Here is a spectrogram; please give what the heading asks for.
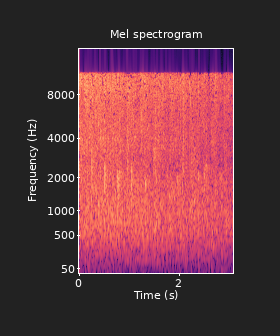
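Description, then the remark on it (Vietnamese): A crowd breaks into steady applause, dense overlapping clapping that holds at an even, fairly loud level for a few seconds with no voices over it. “Và nếu đó là điều mà chúng ta cùng có thể làm được, hãy dành một tràng vỗ tay để phát nguyện.”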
